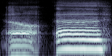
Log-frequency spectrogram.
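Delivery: high, reluctant turning down; hesitant eh. Shown as a demonstration. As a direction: hesitate with a drawn-out eh, then decline. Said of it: "like an E H in English".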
